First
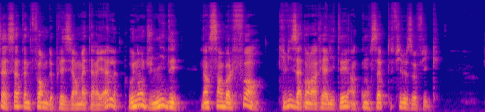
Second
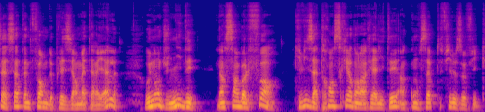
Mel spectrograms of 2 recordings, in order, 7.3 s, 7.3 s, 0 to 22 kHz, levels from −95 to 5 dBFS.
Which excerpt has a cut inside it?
first; 2 cuts; at 1.9 s, 4.6 s

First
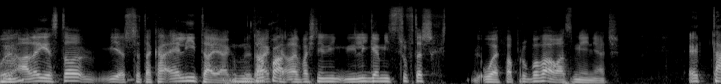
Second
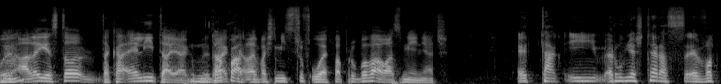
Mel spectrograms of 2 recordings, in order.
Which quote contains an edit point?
second; 4 cuts; at 1.0 s, 2.7 s, 3.1 s, 5.6 s

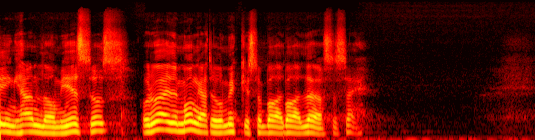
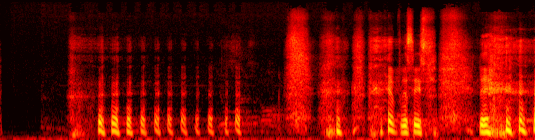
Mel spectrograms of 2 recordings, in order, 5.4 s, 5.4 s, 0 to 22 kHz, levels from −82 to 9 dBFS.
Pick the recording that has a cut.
first; 3 cuts; at 1.4 s, 2.1 s, 2.8 s

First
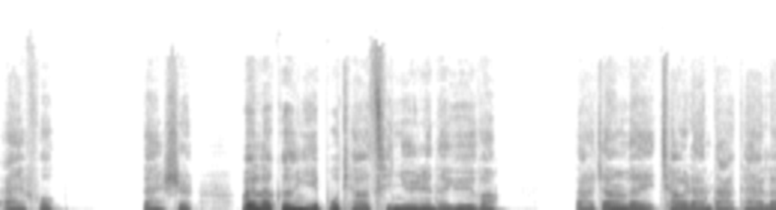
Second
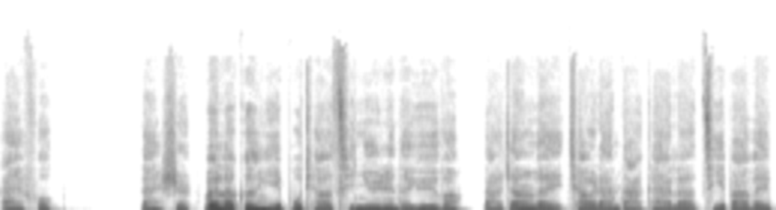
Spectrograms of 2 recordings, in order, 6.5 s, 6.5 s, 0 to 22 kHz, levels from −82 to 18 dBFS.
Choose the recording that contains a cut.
second; 2 cuts; at 1.6 s, 3.9 s

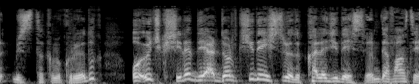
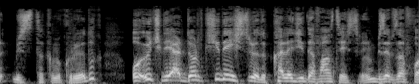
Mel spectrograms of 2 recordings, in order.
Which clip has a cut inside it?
second; 2 cuts; at 1.6 s, 3.1 s

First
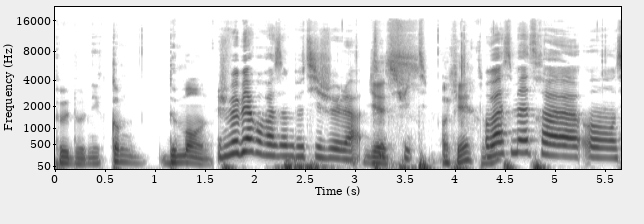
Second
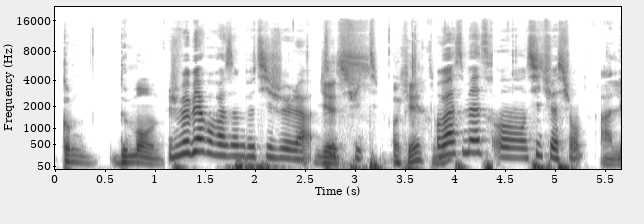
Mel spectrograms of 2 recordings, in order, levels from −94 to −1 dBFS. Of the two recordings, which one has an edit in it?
second; 1 cut; at 4.4 s

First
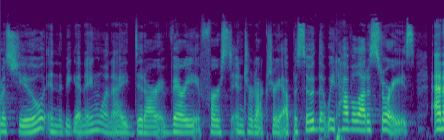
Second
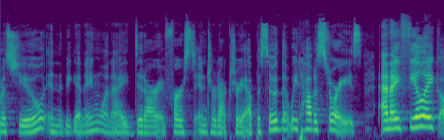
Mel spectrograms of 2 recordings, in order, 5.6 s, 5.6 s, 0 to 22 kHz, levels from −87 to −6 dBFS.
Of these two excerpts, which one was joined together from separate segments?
second; 2 cuts; at 2.1 s, 3.9 s

